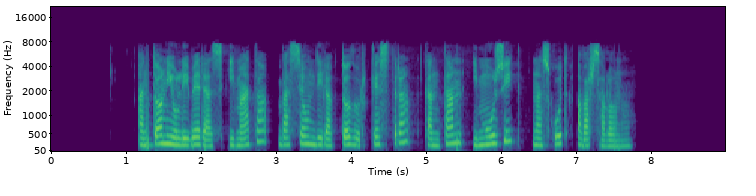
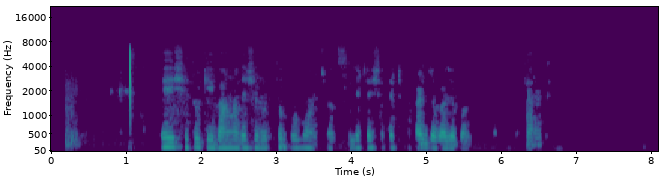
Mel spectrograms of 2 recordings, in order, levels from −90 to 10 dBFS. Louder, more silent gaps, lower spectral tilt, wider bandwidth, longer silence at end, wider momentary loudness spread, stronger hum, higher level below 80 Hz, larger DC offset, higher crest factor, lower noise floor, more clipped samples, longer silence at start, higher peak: first, -19 LUFS vs -44 LUFS; neither; about the same, -4 dB/octave vs -3.5 dB/octave; first, 8.2 kHz vs 7.2 kHz; second, 1.25 s vs 1.6 s; second, 8 LU vs 23 LU; neither; first, -54 dBFS vs -80 dBFS; neither; second, 18 dB vs 42 dB; about the same, under -90 dBFS vs under -90 dBFS; neither; first, 1.15 s vs 0.15 s; about the same, -2 dBFS vs -4 dBFS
